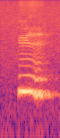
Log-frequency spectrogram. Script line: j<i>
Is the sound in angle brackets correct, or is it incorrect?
correct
